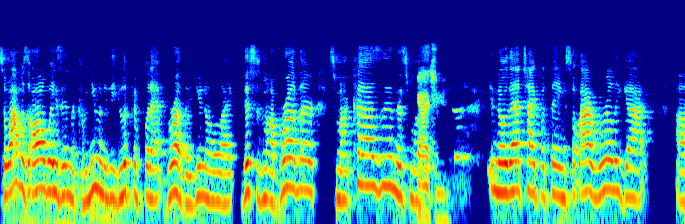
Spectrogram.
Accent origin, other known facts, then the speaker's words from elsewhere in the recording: Los Angeles, California, United States; I was born right here in Southern California in Los Angeles. I grew up in the hood right here in L.A.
